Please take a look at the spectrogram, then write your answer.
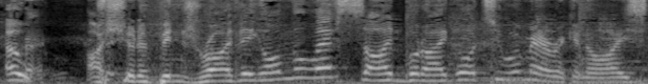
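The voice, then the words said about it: Bad put-on Australian accent. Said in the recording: “You're kind of doing an Australian accent ... pretty ... Awful.”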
